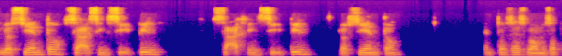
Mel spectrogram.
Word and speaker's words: sa'as in si'ipil: Y lo siento, sa sin sipil, lo siento. Entonces vamos a pronunciar una vez más estas frases.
